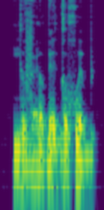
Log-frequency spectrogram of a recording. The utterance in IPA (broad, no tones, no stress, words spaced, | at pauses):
jəv æ̰ɾʌɠɛ ɡʌχʷɛb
